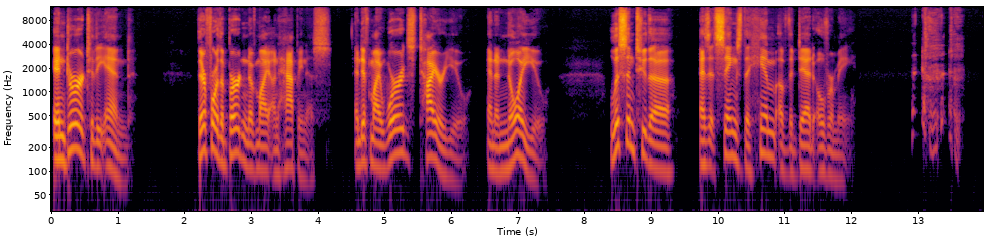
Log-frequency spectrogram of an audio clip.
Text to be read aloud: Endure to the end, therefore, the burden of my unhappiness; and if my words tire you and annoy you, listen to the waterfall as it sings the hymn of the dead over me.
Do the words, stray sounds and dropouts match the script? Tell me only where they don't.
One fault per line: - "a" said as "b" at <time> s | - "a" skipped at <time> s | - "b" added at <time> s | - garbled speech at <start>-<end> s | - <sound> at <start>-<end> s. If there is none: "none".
- "waterfall" skipped at 9.3 s
- cough at 12.9-13.7 s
